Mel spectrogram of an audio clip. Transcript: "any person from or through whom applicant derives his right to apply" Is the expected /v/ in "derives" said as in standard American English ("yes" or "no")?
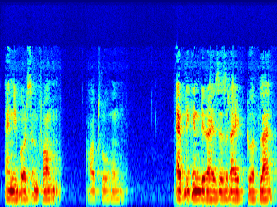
no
